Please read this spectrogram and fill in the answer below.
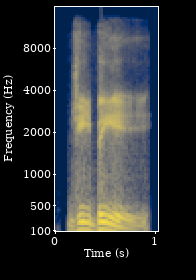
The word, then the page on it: GBE: British English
